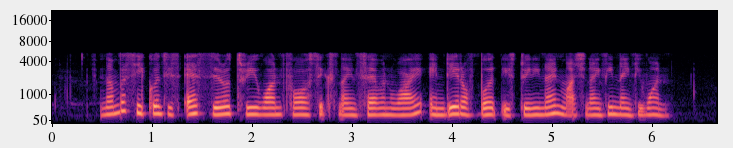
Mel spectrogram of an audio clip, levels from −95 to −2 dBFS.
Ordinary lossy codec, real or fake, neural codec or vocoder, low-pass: none; real; none; 5.4 kHz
